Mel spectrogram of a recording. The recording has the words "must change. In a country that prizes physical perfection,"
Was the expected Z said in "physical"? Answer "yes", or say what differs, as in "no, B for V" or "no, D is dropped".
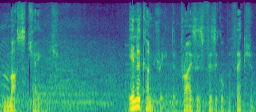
yes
